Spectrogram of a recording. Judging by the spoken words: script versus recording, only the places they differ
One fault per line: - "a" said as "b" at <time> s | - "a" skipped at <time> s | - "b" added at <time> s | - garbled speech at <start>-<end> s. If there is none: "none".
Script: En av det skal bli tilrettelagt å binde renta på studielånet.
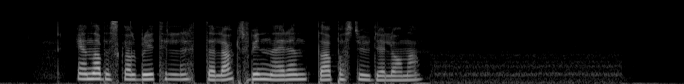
none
